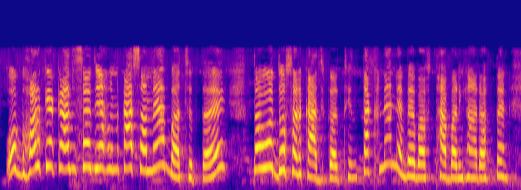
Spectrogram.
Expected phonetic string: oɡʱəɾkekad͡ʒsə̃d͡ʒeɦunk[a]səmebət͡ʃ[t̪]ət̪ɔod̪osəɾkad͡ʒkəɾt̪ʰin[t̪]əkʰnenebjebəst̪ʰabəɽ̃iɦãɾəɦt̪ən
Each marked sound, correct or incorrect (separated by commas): correct, correct, correct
